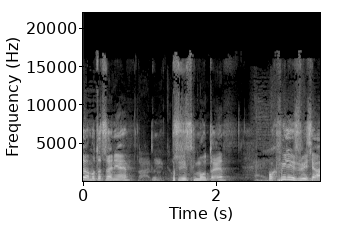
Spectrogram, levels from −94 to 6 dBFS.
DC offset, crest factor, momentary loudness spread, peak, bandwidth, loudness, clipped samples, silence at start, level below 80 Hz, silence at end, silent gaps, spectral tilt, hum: under 0.1%; 16 dB; 20 LU; -8 dBFS; 17 kHz; -22 LUFS; under 0.1%; 0 s; -46 dBFS; 0 s; none; -3 dB/octave; none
